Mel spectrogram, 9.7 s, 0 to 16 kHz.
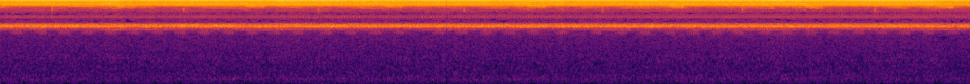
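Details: Following Typhoon No. 21, a constant wall of high insect trills, stacked steady tones with faint regular pulsing throughout, nothing else standing out.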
